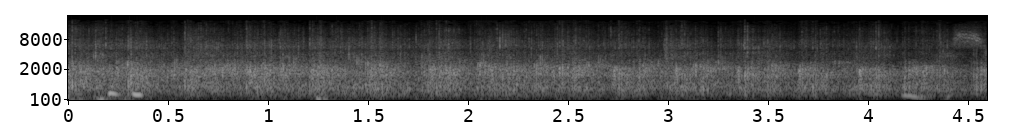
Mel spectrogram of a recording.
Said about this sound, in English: So thank you. A big round of applause to everyone who does this.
